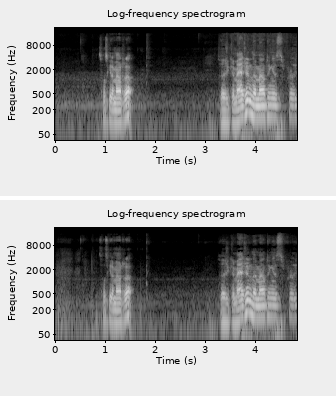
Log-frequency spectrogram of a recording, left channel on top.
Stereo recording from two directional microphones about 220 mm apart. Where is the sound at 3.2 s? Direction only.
25° left (ahead or behind); by 4.8 s 40° left (ahead or behind).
